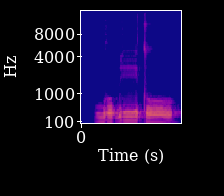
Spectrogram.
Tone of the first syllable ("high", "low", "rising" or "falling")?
low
